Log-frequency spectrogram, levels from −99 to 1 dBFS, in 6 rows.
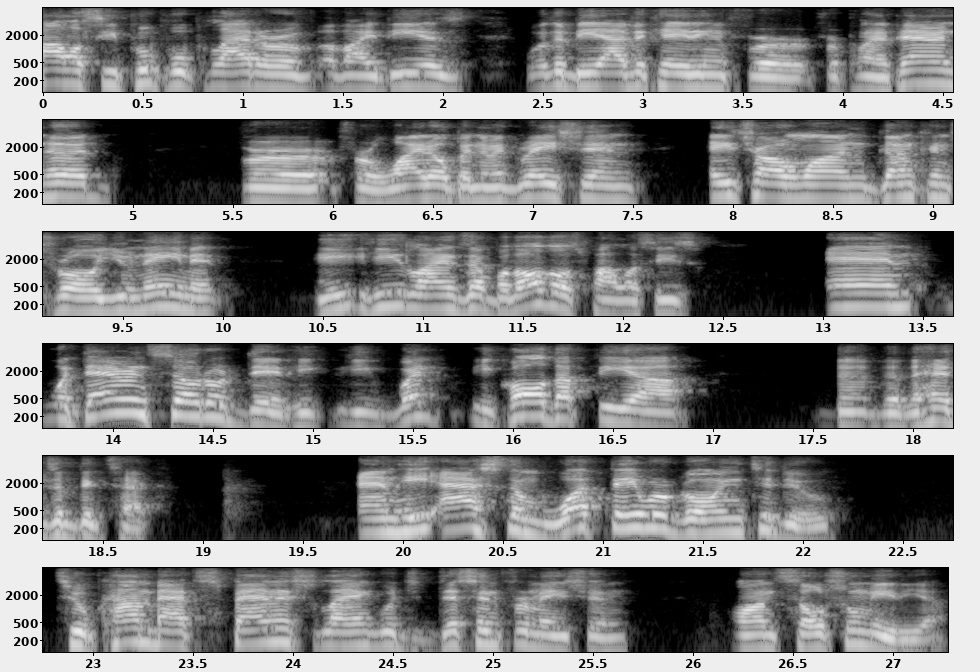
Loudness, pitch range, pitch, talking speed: -18 LUFS, 140-175 Hz, 160 Hz, 155 wpm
